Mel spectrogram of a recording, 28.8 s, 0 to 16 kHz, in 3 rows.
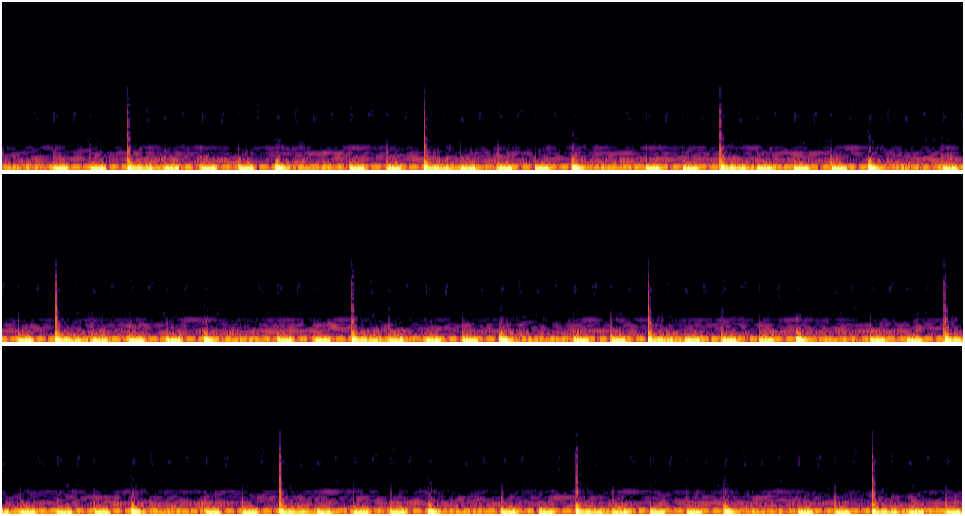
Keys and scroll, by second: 5.7 Right, 9.6 Right, 20.5 Left, 21.7 Right, 27.6 ctrl+c, 27.8 ctrl+v.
